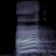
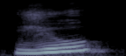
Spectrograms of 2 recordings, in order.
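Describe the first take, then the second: First: The vowel is given its short sound. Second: The vowel is given its long sound.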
